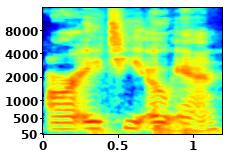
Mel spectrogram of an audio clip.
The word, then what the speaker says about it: Raton: You're going to go through Raton. You're going to go through uh Clayton. Clayton, New Mexico. And you're going to go through Raton. R A T O N. That's how it's pronounced is Raton.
